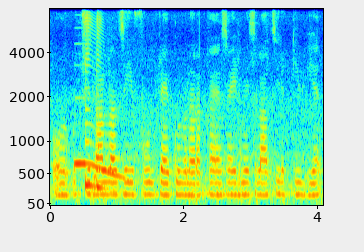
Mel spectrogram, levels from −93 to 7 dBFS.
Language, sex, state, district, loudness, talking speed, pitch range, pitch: Hindi, female, Haryana, Jhajjar, -17 LUFS, 265 wpm, 180-185 Hz, 185 Hz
